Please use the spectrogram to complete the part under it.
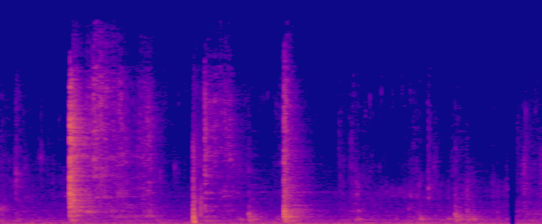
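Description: Mixed vegetables are stirred in a pan for curry: a few sharp spoon knocks and scrapes against metal over a soft background hiss, sparse and close, with no talking.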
